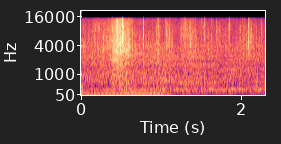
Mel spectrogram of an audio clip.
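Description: Woven hoodie fabric rustling as it is handled, over a steady hiss; a low hum stops about a second in.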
